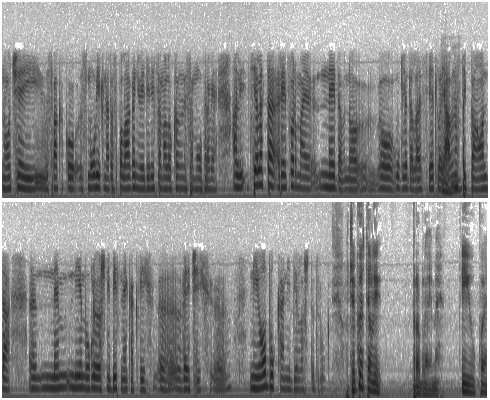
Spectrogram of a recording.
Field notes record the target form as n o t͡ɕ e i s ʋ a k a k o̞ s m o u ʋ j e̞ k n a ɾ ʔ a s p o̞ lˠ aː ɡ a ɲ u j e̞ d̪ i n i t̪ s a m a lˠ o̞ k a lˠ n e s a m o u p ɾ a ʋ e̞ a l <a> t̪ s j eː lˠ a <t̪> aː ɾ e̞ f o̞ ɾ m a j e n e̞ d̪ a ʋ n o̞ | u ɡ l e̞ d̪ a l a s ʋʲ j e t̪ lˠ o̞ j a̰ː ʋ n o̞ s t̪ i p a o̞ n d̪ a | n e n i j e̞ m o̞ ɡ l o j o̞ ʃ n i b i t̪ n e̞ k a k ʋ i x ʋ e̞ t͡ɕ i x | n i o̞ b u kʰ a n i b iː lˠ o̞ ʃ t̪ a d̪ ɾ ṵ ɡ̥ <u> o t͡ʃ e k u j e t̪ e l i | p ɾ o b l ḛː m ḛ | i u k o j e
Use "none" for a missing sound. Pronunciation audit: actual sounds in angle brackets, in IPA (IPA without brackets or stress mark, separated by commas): i, t̪, o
